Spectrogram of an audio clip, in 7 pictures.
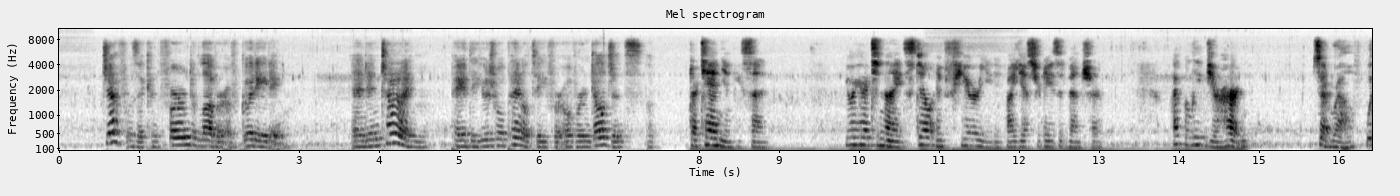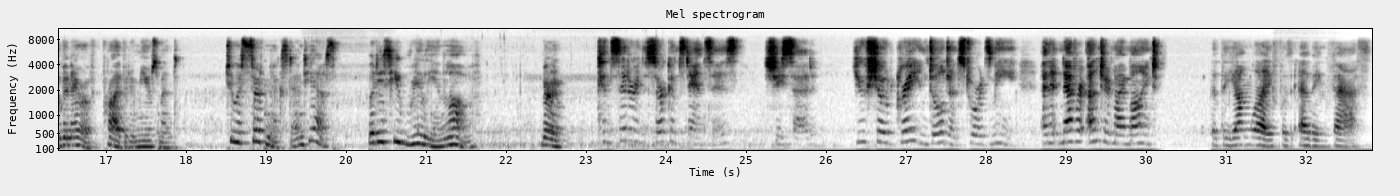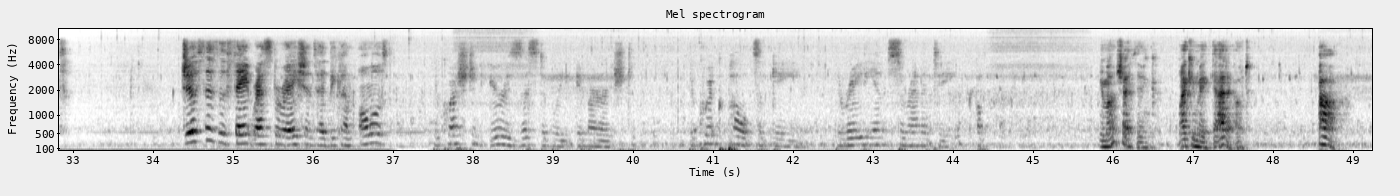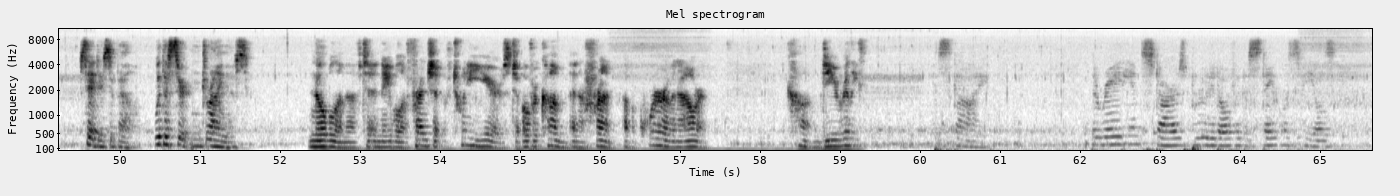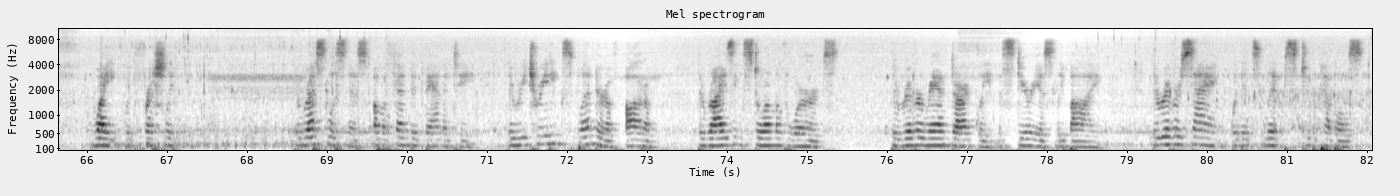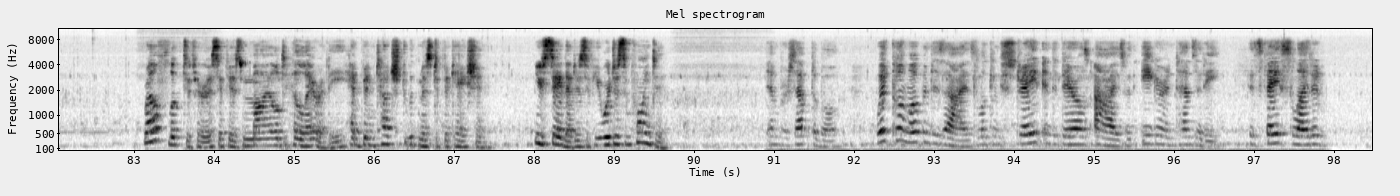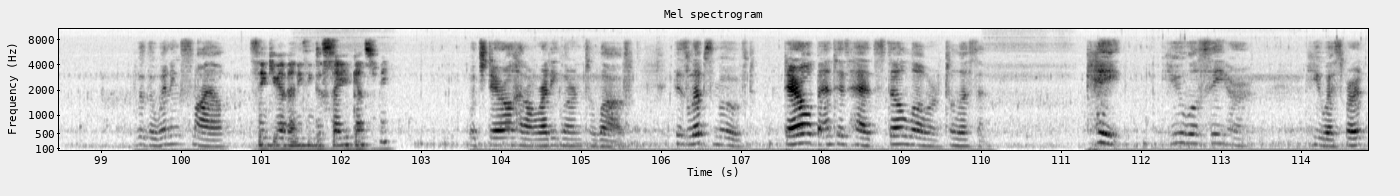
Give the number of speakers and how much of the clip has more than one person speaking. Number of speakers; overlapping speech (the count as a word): six, no overlap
